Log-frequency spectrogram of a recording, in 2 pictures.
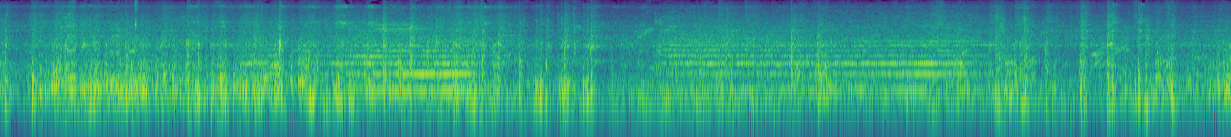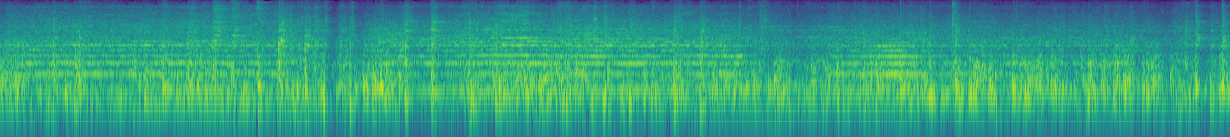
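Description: An Indian Railways electric passenger train running along the track, with its locomotive horn sounding a series of long multi-tone blasts a few seconds apart over the steady clatter of wheels on the rails, heard from an open coach door as the train approaches a station.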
